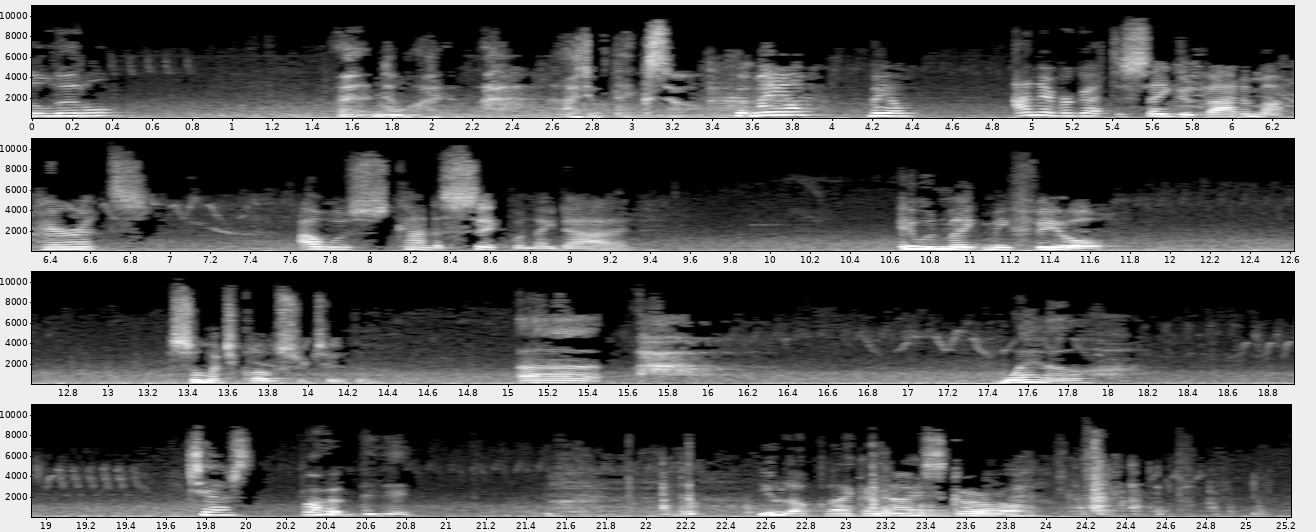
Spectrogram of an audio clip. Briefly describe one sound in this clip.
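An elderly woman speaks calmly and quietly, close by.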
